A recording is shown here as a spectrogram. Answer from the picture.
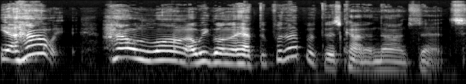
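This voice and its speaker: A man with a New York accent speaks at a moderate pace. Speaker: political commentator, veteran. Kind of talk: political monologue. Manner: animated.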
